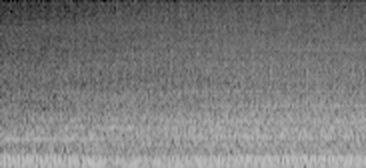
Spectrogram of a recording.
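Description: A Subaru STI engine idles steadily up close, a dense low rumble with a slight uneven throb running underneath, no voices.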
